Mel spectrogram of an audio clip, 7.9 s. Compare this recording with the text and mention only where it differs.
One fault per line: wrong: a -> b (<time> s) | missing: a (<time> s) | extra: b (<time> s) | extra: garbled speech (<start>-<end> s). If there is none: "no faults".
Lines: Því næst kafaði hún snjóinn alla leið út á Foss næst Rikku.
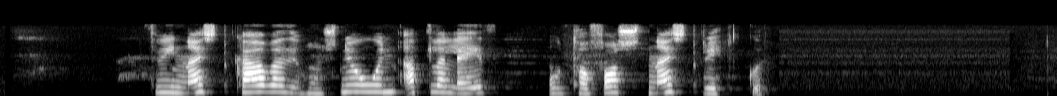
no faults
